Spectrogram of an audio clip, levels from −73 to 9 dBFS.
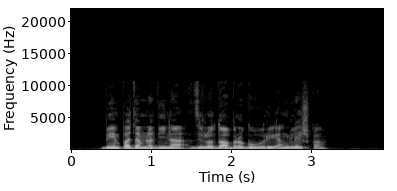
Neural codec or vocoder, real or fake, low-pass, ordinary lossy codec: none; real; 10.8 kHz; AAC, 48 kbps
